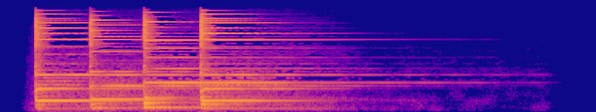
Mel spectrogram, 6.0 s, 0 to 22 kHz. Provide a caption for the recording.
Westminster Quarters, Part 3 of 5
Plastic pen striking sequence of four rods from this set of grandfather clock chimes:
Roughly corresponds to G#4, A#4, C5, G#4 in scientific pitch notation, which is a key-shifted rendition of the third grouping from the Westminster Quarters:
